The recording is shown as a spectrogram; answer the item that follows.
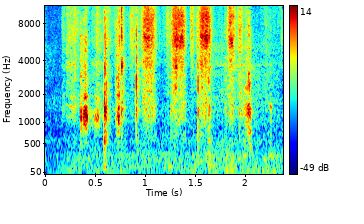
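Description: Irregular scratchy rubbing and handling noise as grime is cleaned off a corroded USB stick, starting about a third of a second in.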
